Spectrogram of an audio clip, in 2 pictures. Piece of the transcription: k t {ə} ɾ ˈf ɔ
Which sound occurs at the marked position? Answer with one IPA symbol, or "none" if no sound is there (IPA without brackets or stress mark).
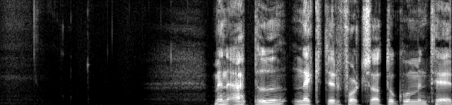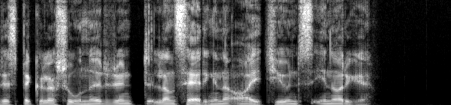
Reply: ə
